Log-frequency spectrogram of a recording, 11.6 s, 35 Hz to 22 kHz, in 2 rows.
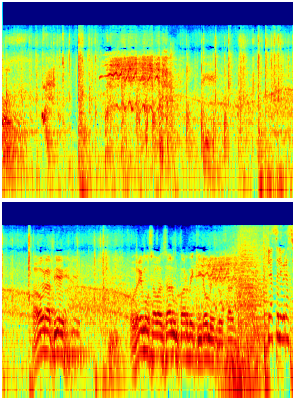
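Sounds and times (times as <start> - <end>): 
horse hooves clip-clopping: 0.0 - 10.4
worn-out horses whinnying: 0.0 - 10.8
speech: 6.6 - 7.3, 8.4 - 11.6.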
